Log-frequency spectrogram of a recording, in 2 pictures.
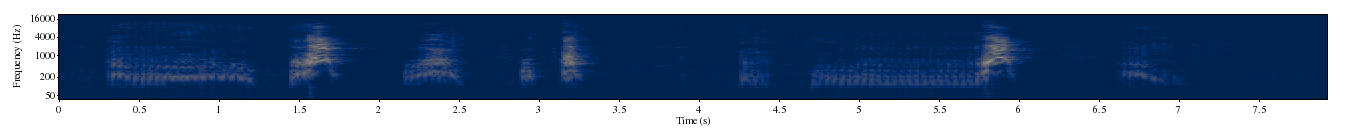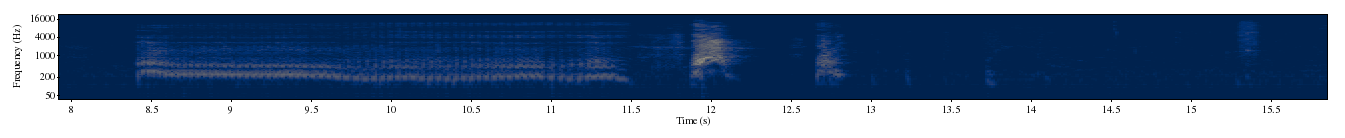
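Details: Pet dog reacting to a dog whistle pitched above human hearing: low moaning howls and growly whines, including one drawn-out note of about three seconds, broken by several sharp clicks and short bursts.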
